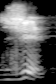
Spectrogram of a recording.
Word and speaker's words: djinni: It's a gin. A gin. Or So no genie, tonic. as The the genie? yeah. It's spelled in the original spelling, not with the G, but with the DJINNI.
